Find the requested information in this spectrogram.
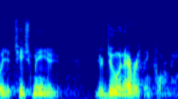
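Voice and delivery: ordinary talk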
